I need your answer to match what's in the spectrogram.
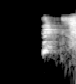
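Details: Induced sneeze: a short, sudden sneeze burst trailing into a breathy exhale, followed by a runny nose needing blowing.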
